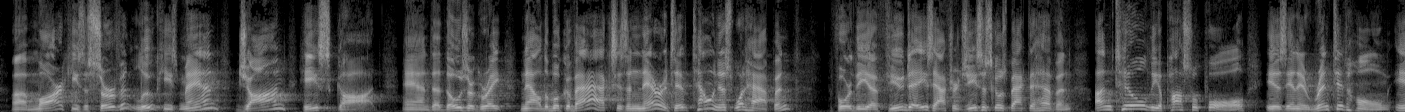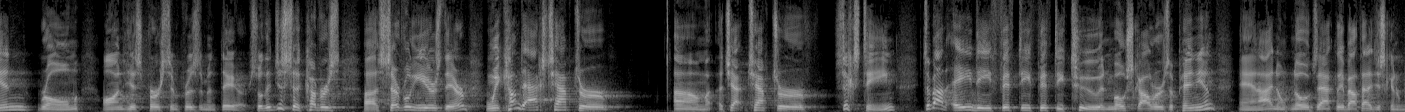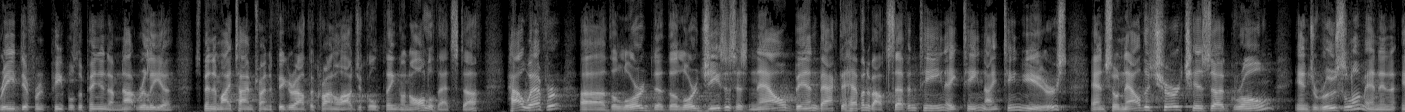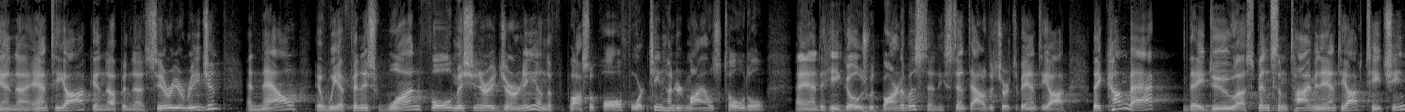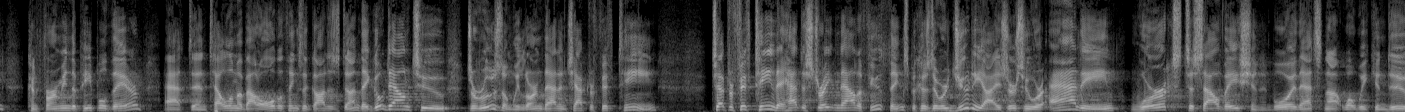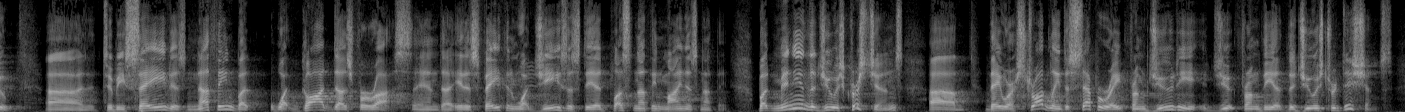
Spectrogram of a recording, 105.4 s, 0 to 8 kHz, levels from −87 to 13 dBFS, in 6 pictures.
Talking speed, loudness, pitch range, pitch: 170 wpm, -23 LUFS, 125-165 Hz, 140 Hz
